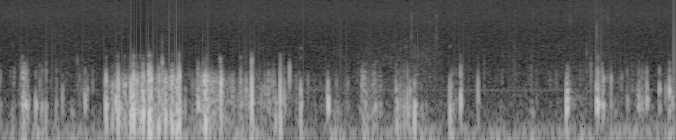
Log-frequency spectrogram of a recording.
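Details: Loud, irregular gurgling and rumbling abdominal sounds in repeated bursts, borborygmi on an empty stomach after exercising while hungry, causing feeling unwell.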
